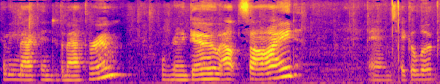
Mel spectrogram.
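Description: A woman's voice: medium pitch, lively intonation, a little slow. A woman working as a real estate agent, narrating an informal walk-through of a property. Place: walking through a house and its yard.

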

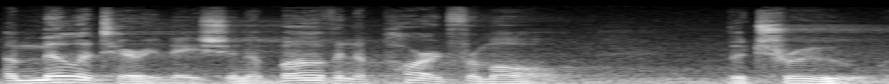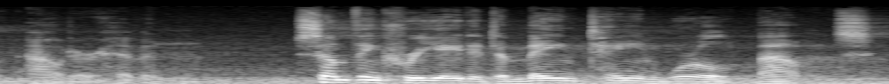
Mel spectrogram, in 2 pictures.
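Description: Cryptic veteran military schemer: deep, measured, grave game-drama delivery in a reverberant, noisy setting. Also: male voice. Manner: measured, grave, deliberate pauses. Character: calculating older male soldier, cryptic strategist, calmly resolute. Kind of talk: dramatic game cutscene dialogue. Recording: long reverb, clear background noise.

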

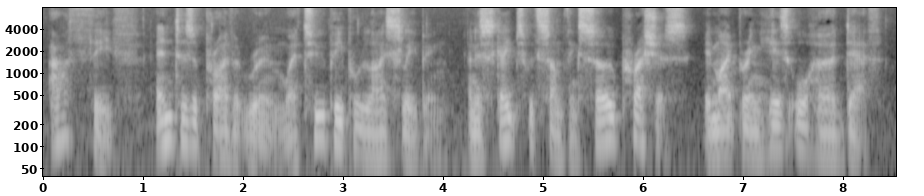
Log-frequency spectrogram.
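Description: Very deep-voiced, grave lieutenant. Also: male voice, sing-song, gravelly, a bit bright, breathy edge, heavily acted. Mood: probing. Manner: measured, formal, deferential. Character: grave, courteous male palace lieutenant investigating thefts. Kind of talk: radio drama acting.

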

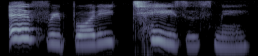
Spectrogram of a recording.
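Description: A small young warthog boy from a children's storybook, acted out by a woman. The voice jumps high, plaintive and eager, with an exclamatory delivery. The recording is slightly dull. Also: lively intonation, measured pace, no room sound. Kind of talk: read-aloud children's storybook.

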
